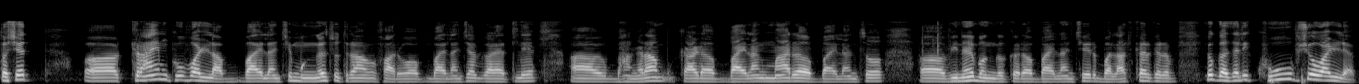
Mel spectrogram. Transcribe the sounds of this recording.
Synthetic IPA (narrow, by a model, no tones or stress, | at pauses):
t̪əɕet͡s | kɾajmkʰuːpʋaɽlabajlãɲt͡ɕiməŋɡəɭsut̪ɾãfaɾʋəbajlãɲt͡ɕjaɡəɭjat̪le | bʱãŋɡɾãkaɽəbajlãŋmaɾəbajlãnt͡sɔ | ʋinəjbəŋɡəkəɾəp̚bajlãnt͡ɕeɾbəlat̪kaɾkəɾəp̚ɦjoɡəd͡zalikʰuːbɕoʋaɽlja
